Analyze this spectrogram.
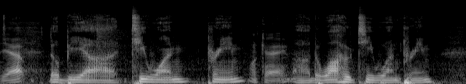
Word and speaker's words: prime: We've got this race, 3 preems going on. Excuse me, 4 preems going on. Preems. And I would like to define the discussions of the commentators, U.S. versus non-commentators. Okay. Spelled prime, pronounced preem.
